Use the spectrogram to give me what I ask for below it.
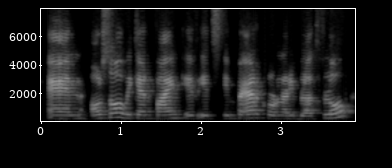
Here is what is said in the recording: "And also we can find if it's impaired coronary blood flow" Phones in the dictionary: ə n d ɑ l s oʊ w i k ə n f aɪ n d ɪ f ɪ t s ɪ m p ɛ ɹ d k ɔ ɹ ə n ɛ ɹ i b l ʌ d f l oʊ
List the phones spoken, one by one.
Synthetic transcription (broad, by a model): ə n d ɑ l s oʊ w i k ə n f aɪ n d ɪ f ɪ t s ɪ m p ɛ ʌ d k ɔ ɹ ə n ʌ ɹ i b l ʌ d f l oʊ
